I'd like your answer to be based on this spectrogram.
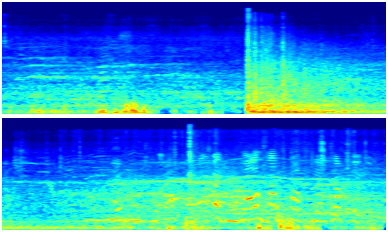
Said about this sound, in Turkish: Mangaldaki közler tezgahın altındaki piknik tüplerinin üzerine düştü. Fark edilmeyen közler bir süre sonra facianın fitilini ateşledi. Tüpler közlerin etkisiyle bomba gibi patladı.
